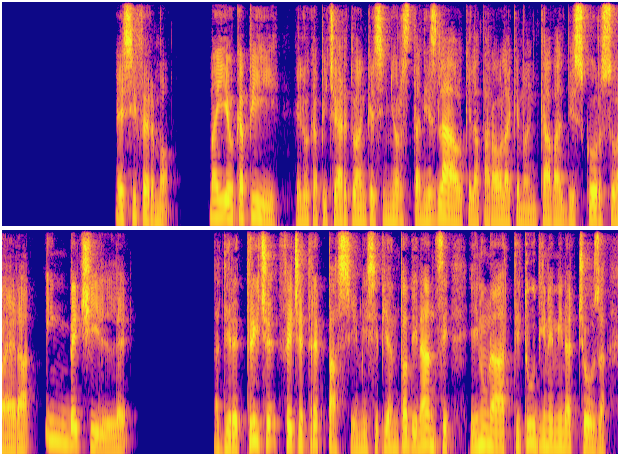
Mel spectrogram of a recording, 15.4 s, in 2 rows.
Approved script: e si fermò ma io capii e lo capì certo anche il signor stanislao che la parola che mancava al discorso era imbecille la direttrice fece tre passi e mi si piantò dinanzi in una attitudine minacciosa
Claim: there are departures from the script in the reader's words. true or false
false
